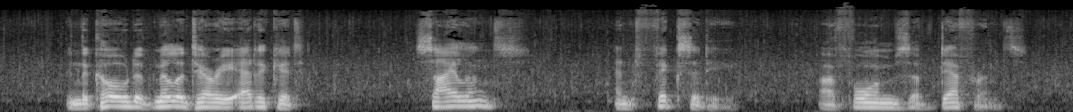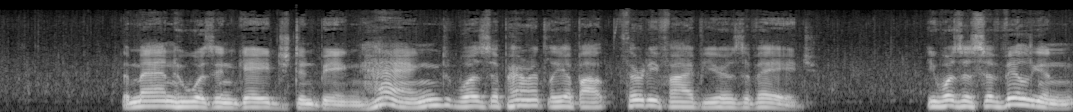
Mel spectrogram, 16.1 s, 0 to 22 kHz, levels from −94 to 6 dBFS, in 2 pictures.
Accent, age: American, 60-79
